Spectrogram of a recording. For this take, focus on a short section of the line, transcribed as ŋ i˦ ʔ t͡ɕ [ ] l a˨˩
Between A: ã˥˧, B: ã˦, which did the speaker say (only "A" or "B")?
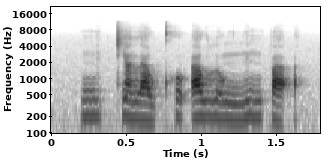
A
